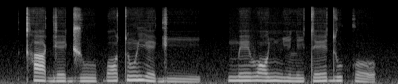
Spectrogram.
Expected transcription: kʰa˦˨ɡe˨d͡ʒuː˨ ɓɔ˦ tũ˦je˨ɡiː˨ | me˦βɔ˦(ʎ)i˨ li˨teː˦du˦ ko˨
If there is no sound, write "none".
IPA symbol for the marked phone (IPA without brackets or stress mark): ɲ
